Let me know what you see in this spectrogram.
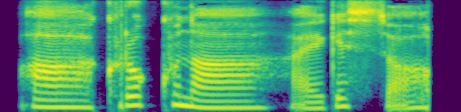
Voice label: sadness, monologue

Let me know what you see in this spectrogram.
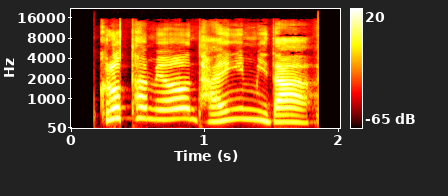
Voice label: joy; monologue

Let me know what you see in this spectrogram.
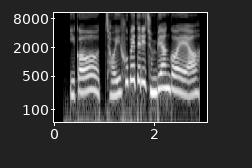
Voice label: shy

